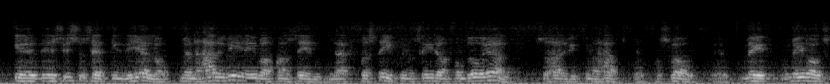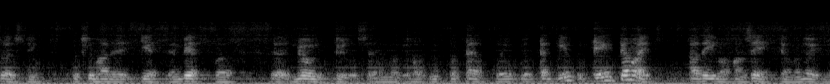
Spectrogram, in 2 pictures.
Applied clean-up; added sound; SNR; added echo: neural separator model SepFormer DNS4.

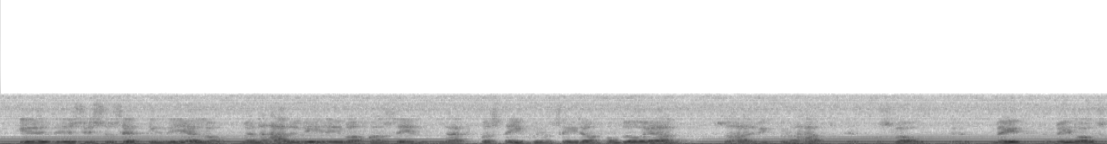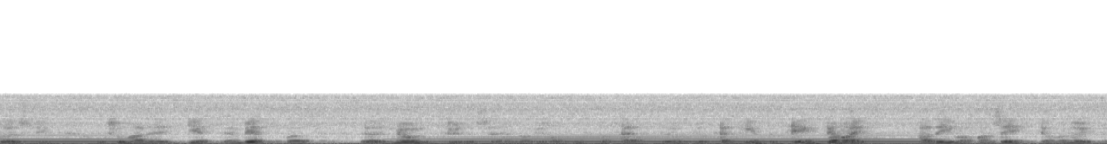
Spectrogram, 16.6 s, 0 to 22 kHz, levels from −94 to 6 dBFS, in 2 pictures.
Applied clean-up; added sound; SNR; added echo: none; Wind instrument, woodwind instrument; 10 dB; reverberation time 0.2 s.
